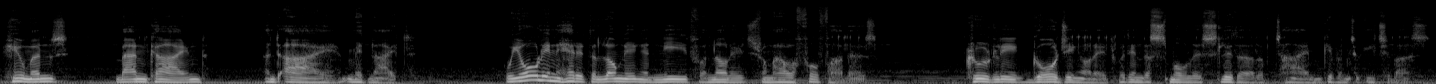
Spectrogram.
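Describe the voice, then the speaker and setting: A man playing an ancient, wistful ascended machine mind, speaking in a grandiose, measured and philosophical way. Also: on the low side, animated, mellow. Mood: grandiose, brooding. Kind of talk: theatrical scripted game voice acting.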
